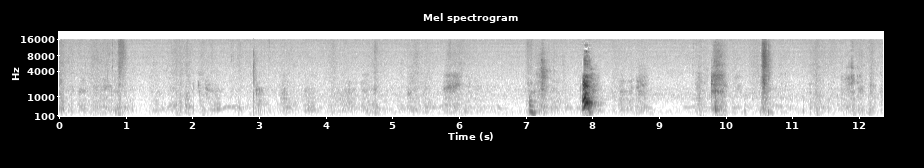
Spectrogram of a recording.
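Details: Playful Siberian husky Roxy with scattered soft huffs and grunts, then a burst of barks, one much louder than the rest, followed by a few quieter yips.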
